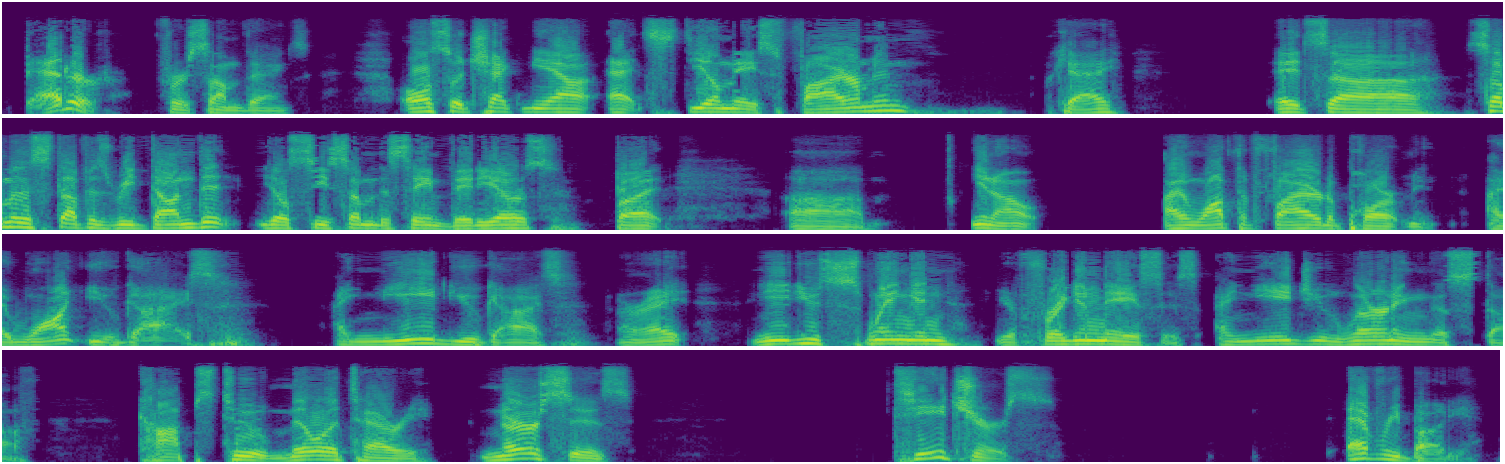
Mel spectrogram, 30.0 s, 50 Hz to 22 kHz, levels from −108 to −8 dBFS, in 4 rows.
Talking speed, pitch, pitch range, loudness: 130 wpm, 115 Hz, 100-130 Hz, -26 LUFS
